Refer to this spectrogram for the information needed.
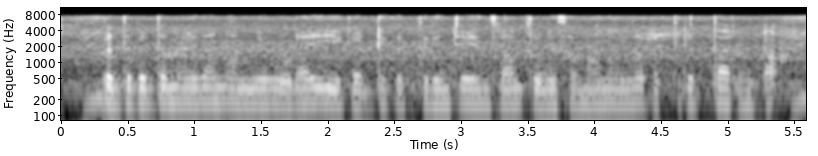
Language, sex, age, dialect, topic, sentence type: Telugu, female, 18-24, Central/Coastal, agriculture, statement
